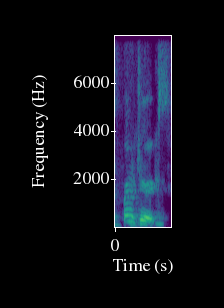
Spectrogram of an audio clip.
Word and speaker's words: FredriXFigures: And pronouncing it sounds like it's the possessive form of Fredrick. Yeah, exactly. Which is how, what is that figure? It's FredriXFigures.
